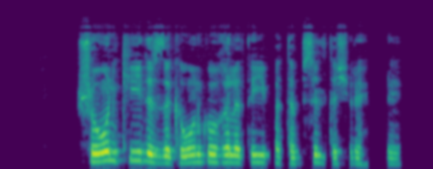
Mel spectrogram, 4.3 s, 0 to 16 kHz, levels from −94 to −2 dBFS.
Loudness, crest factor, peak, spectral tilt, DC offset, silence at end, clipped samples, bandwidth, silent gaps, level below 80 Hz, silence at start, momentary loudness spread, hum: -22 LUFS; 18 dB; -6 dBFS; -5 dB/octave; under 0.1%; 0.35 s; under 0.1%; 7.8 kHz; 3.69-3.86 s; -74 dBFS; 0.8 s; 21 LU; none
